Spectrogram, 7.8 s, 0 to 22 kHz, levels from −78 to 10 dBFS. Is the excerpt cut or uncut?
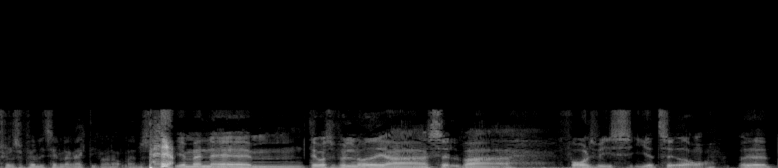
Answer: cut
